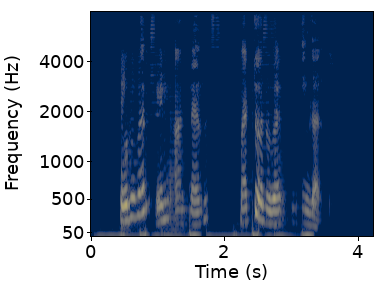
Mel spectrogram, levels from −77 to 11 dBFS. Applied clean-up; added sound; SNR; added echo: neural mask model DeepFilterNet 3.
